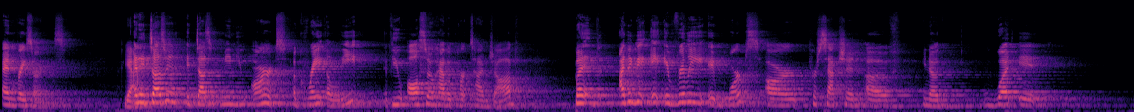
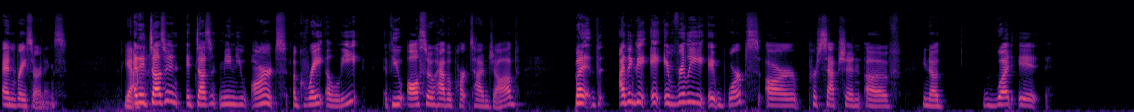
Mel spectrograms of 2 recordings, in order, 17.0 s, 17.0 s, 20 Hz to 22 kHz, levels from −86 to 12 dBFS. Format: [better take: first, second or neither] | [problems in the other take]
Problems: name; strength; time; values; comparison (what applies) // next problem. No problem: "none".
second | room echo; slight; dies away in 1.6 s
